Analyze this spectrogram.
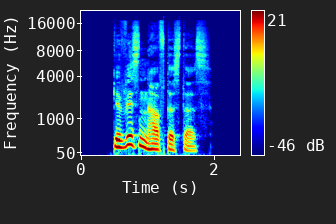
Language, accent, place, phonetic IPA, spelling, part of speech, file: German, Germany, Berlin, [ɡəˈvɪsənhaftəstəs], gewissenhaftestes, adjective, De-gewissenhaftestes.ogg
- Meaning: strong/mixed nominative/accusative neuter singular superlative degree of gewissenhaft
